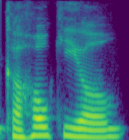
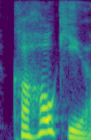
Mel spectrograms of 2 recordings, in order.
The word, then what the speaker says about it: Cahokia: It's the um it's the chance for you to hear uh what's going on in Cahokio or Cahok, I'm sorry, I'm saying it wrong now. Cahokia Heights.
